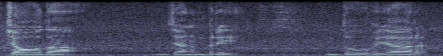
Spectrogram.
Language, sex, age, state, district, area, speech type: Punjabi, male, 30-45, Punjab, Mansa, urban, spontaneous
